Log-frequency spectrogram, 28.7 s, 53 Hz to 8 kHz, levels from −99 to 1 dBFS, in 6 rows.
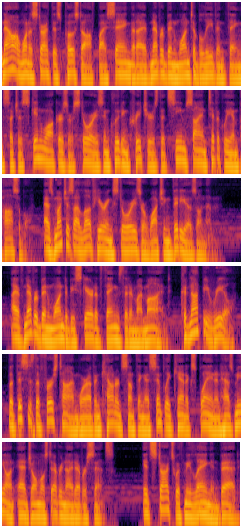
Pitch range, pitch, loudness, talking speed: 90-115 Hz, 100 Hz, -22 LUFS, 195 wpm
